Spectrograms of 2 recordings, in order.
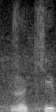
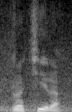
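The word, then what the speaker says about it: Ráquira: Rakira. Şurada yazıyor bak. Doğrusunu şimdi telaffuz ettim sanırım.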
